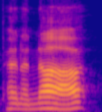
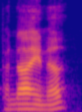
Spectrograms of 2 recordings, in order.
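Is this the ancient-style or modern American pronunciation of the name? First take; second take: ancient-style; modern American. First: The name has an older, non-American pronunciation. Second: The name has the familiar modern American pronunciation. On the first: This is how it was probably said in ancient times. "probably Peninnah" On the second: This is how Americans say it today. "probably not Penina, as we Americans would say it"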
